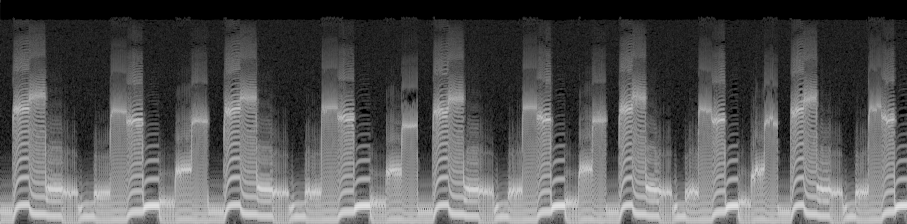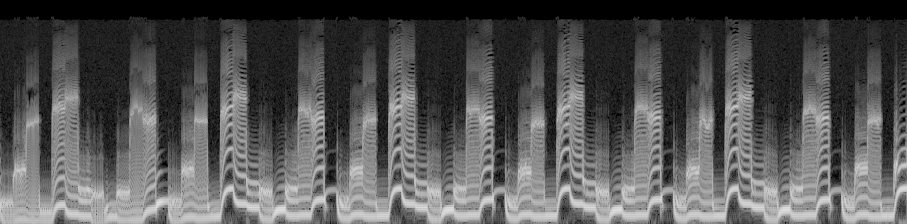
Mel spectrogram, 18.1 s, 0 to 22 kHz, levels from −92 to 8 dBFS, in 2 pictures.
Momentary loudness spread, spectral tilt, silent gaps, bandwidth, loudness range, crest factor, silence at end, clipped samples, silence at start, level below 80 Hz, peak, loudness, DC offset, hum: 5 LU; -6 dB/octave; none; 15 kHz; 2 LU; 10 dB; 0 s; under 0.1%; 0 s; -26 dBFS; -2 dBFS; -13 LUFS; under 0.1%; none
